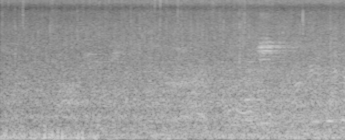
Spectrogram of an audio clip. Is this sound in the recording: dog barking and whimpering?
no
